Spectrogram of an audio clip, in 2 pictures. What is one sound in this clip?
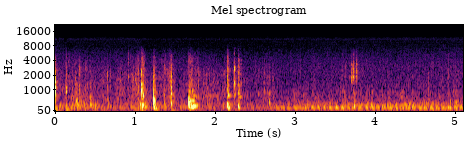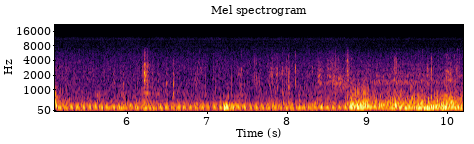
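Footsteps rustle through dry grass as soldiers run.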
